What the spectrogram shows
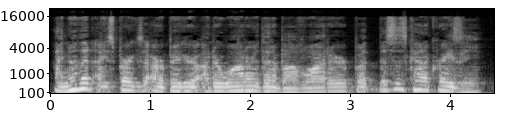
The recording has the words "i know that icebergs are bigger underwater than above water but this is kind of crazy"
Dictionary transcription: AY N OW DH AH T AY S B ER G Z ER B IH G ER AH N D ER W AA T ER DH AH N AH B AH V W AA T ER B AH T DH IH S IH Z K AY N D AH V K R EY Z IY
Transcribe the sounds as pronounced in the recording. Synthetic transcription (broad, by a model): AY N OW DH AH T AY S B ER G Z ER B IH G ER AH N D ER W AA T ER DH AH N AH B AH V W AA T ER B AH T DH IH S IH Z K AY N D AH K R EY Z IY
